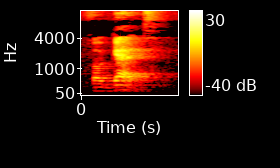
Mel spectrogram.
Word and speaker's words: forget: these are words so a world which is having two syllables usually the stress will be on the second syllable that is where the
